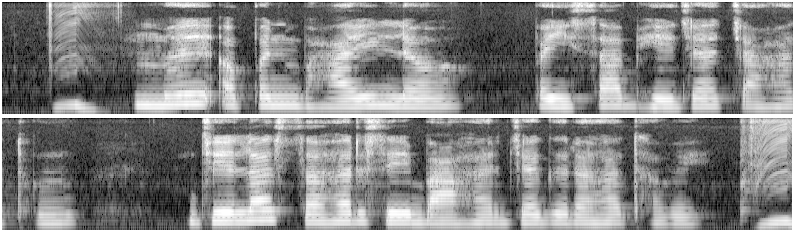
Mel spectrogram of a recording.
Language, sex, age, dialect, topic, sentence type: Chhattisgarhi, female, 25-30, Northern/Bhandar, banking, statement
